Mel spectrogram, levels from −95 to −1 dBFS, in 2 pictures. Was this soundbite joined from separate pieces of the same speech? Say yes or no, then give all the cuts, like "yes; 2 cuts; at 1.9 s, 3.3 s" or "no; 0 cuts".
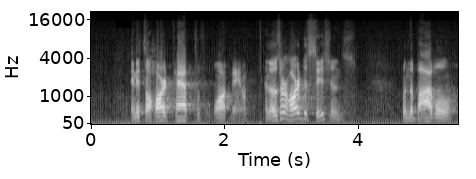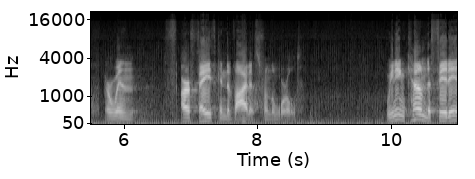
yes; 3 cuts; at 2.5 s, 5.6 s, 9.9 s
